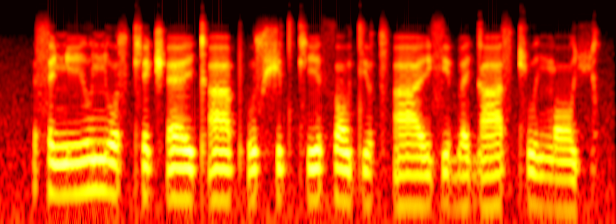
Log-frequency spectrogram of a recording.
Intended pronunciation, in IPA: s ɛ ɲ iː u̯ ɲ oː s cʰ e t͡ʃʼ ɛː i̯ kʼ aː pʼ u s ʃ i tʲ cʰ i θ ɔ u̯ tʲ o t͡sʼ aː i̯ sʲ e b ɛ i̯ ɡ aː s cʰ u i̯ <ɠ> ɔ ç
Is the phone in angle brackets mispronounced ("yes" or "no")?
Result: yes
